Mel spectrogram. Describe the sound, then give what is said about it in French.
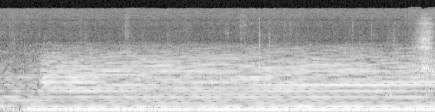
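A deep, powerful cruise ship's horn blasts in one long continuous note, loud, holding steady for several seconds with rich low harmonics and no speech. “le retour des bateaux de croisière, hein.”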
